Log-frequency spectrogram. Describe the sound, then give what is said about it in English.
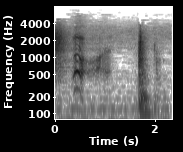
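A gunshot sound effect from a radio drama: a sharp, whip-like crack stands out near the end, with a shorter burst of sound earlier and a low murmur between. “And just one more shot for good measure, to make sure you are really dead.”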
